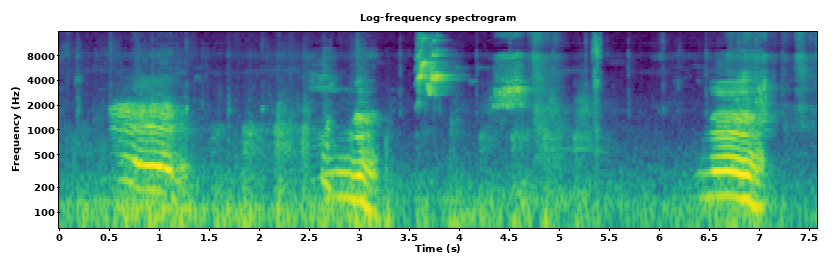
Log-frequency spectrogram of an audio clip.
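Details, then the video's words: Traditional livestock cattle on a village street; two clear moos, one just after the start and a drawn-out one near the end, with a shorter low call between and brief higher chirps from other animals. "Sound of cows"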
